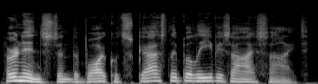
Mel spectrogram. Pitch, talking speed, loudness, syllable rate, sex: 130 Hz, 190 wpm, -20 LUFS, 5.1 syllables/s, male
